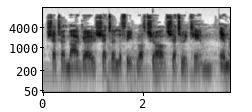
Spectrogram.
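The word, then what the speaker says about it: Margaux: you end up with a camp ikem and Margot correctly pronounced I spelled m-a-r-g-a-u-x on the list was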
